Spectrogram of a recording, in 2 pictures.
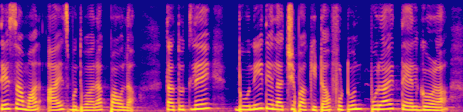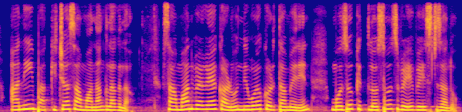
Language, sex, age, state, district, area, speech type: Goan Konkani, female, 30-45, Goa, Canacona, rural, spontaneous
